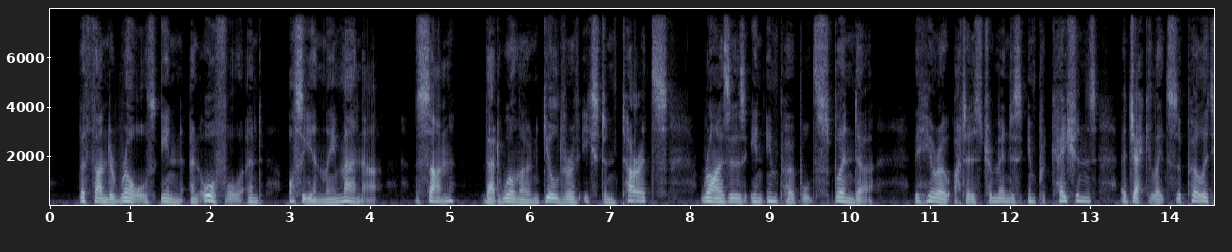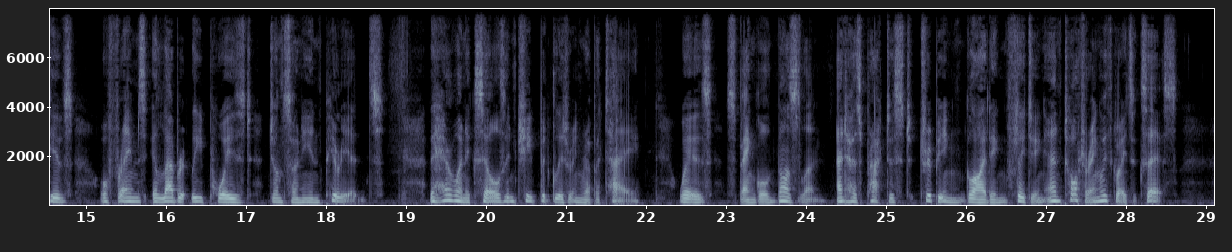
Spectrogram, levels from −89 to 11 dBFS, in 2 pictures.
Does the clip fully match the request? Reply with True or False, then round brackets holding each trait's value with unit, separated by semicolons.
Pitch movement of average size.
True (3.6 semitones)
